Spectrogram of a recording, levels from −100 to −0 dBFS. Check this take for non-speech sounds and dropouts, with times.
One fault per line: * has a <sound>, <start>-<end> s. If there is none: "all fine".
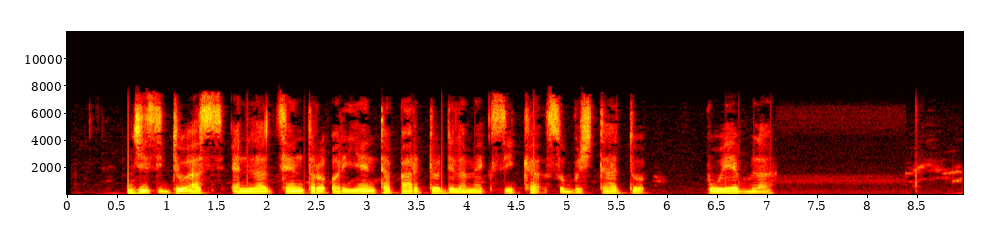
all fine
